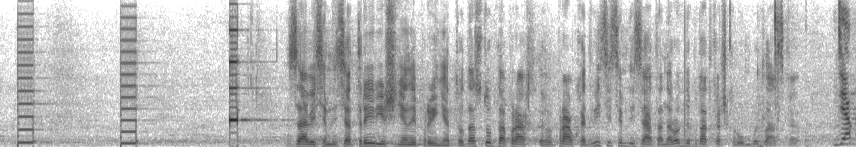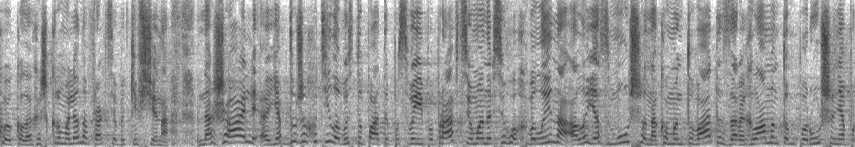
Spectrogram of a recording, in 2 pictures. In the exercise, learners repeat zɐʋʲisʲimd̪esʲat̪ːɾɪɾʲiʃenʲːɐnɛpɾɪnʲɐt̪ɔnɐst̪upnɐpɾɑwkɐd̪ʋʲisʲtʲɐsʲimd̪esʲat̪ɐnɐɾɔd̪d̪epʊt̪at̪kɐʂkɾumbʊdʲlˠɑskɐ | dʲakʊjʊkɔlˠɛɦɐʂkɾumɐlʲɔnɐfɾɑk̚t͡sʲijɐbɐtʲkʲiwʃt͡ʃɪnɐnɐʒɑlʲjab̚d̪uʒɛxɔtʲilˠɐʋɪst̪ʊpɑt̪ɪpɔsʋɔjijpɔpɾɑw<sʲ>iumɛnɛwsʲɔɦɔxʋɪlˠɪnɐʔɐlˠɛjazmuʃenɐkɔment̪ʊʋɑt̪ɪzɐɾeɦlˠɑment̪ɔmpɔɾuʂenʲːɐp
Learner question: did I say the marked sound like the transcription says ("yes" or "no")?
no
